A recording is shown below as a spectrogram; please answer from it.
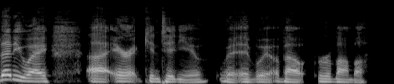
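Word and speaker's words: Urubamba: Or maybe you are saying Urbamba and you pronounce it way better than I do. Like you a little tiny roll of that R.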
